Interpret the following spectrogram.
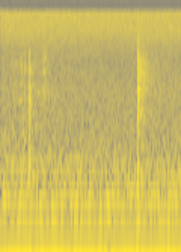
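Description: Near silence broken by two short, faint clicks of tarot cards being handled: one early and one slightly louder near the end, as cards are drawn from the deck and laid out on the table.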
